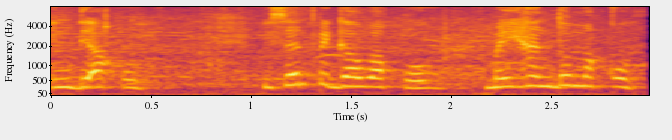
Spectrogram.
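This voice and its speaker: A woman's voice: sits high, steady tone, a little fast, mellow, close to an everyday voice. A woman with a Filipino accent playing an earnest, bullied schoolgirl in a student radio drama. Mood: defiant. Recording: faint crowd and noise behind.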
